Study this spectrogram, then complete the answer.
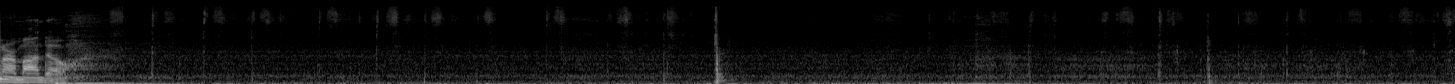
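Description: Trading cards rustle and flick as hands shuffle through a stack.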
